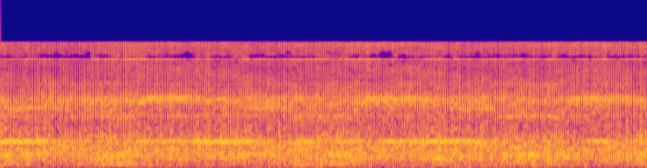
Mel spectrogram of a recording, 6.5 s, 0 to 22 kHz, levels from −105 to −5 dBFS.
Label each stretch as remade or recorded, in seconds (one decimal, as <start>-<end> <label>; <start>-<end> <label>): 0.0-6.5 remade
